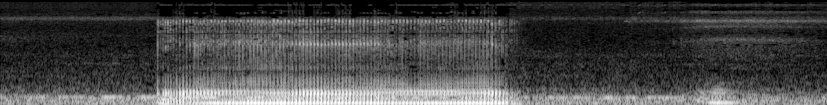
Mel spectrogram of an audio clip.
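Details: Female dog snoring while sleeping with her eyes open, indoors; one long, loud, rumbling snore lasting nearly two seconds with a strong buzzy low drone, then a fainter short breath.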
